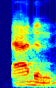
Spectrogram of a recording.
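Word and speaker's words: Aden: and then now you have Adden Dirty. Now that I found out that his first name rhymes with Madden, first time defensive coordinator.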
